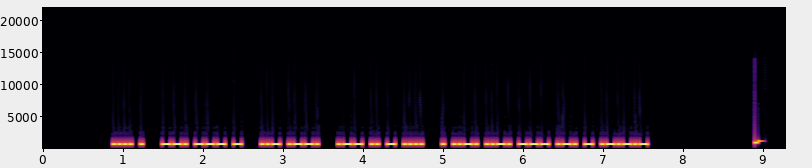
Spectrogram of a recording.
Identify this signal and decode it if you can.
Morse code, heard as a keyed tone, about 34 wpm, 700 Hz. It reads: HE GOT UP WITH EFFORT.
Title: Sentences from Top 1200 Words 35wpm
